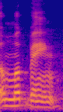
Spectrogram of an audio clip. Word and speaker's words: mukbang: Watching someone eat is called a mukbang.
